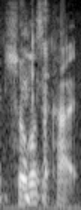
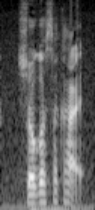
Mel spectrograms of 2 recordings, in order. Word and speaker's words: Shogo Sakai: Shogi Sakana? I don't know. – Shogo Sakai. – You know how to say it. How do you say it? – Shogo Sakai.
